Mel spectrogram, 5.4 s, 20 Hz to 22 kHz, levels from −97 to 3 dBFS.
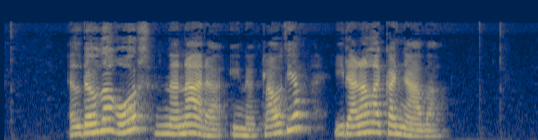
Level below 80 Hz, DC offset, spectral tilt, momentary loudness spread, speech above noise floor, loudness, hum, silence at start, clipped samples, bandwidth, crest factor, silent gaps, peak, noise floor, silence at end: -68 dBFS; under 0.1%; -4.5 dB/octave; 10 LU; 47 dB; -23 LUFS; none; 0.7 s; under 0.1%; 11.5 kHz; 18 dB; none; -6 dBFS; -70 dBFS; 1 s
